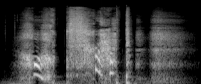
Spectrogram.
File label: reaction negative, teen girl; survivor voice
